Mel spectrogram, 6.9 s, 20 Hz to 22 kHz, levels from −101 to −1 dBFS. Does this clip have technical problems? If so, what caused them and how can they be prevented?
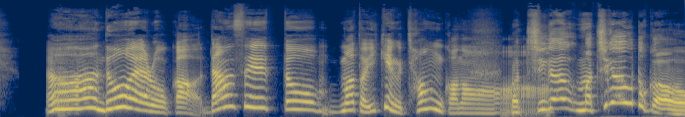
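No, nothing stood out as a technical problem on listening to this speech recording, so there is nothing here that calls for prevention.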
